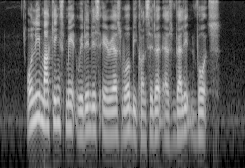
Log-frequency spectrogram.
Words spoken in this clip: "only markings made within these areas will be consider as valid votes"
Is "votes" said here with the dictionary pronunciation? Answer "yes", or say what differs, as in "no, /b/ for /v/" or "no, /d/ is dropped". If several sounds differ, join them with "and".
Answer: yes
